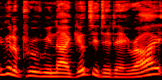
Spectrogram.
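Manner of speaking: put-on surfer-dude character accent. Voicing a game character who wants to be proven not guilty, surfer dude accent. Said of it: "I gotta do the surfer dude accent".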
